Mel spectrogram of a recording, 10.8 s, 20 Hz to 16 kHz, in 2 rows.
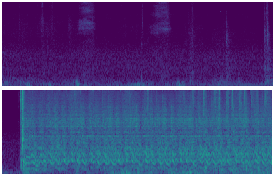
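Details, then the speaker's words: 1968 Mustang after sitting 8 years, fuel poured into the intake: the starter churns steadily at about four turns a second but the engine never fires; cranks but no start, owner suspects no spark from frosted points. "Seems like we might not have any fire, so I'm gonna go ahead and show you guys."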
